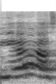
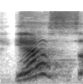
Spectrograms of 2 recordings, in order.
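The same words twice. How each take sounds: First: It is said with a sarcastic tone. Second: It is said with a genuinely interested tone. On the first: The speaker does not really care. The speaker calls it wrong. "like oh yes, like sarcastic" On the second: The speaker truly cares about the news. The speaker calls it right. "Like I'm genuinely interested. Like yes, I heard"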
